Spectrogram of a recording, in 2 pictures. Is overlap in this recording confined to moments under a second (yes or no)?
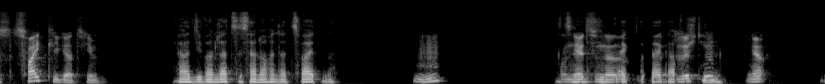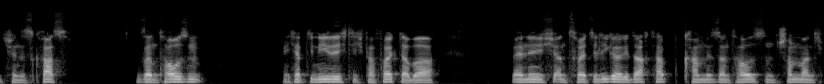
no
